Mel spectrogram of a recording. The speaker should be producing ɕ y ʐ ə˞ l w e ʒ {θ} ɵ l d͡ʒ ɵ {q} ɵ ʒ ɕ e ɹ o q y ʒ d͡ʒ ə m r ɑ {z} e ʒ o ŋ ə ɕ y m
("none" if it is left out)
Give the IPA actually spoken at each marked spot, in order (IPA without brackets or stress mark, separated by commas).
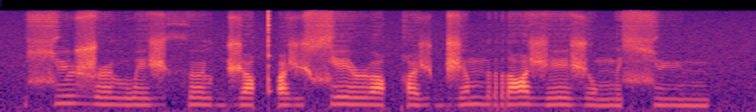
θ, qʼ, ʒ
